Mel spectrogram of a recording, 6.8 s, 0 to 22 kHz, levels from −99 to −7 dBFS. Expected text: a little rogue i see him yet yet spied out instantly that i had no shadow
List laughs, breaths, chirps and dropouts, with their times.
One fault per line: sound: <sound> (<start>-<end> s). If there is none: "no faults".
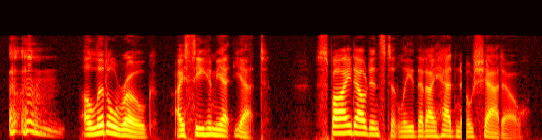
sound: cough (0.1-0.8 s)
sound: dropout (5.8-5.8 s)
